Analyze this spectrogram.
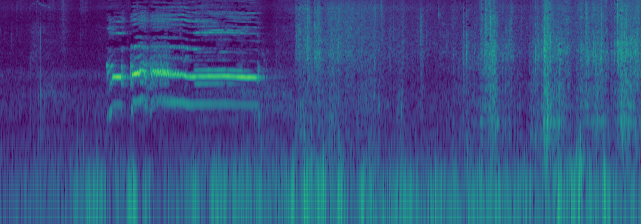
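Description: A rooster crows once, about a second in: a short rising start, then a long held note lasting about two seconds. After it comes a stretch of irregular rustling and crackling noise.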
